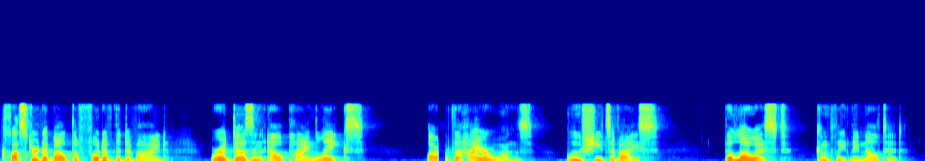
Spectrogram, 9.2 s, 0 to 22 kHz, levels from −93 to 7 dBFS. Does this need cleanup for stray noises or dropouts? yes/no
yes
